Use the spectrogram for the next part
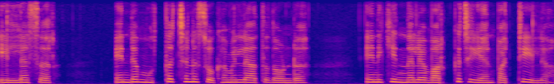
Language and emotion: Malayalam, sad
